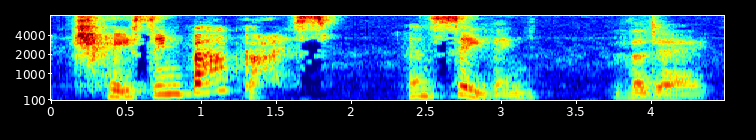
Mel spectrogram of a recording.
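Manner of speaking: usual speaking voice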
